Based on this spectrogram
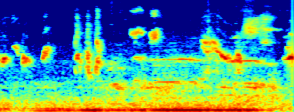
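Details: Kacer, the oriental magpie-robin, as it begins to sing: scratchy chirps and short whistles, then a sliding whistled phrase that dips and rises near the end, set against a persistent low hum.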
